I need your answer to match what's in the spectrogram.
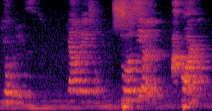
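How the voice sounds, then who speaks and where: A woman's voice: on the high side, fast talker. A middle-aged Brazilian woman preaching a sermon, calling out to her congregation and singing out some phrases. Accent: Brazilian Portuguese. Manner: animated, calls out to the congregation, sings out phrases. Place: church hall. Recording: echoey hall, distant mic, faint noise.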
